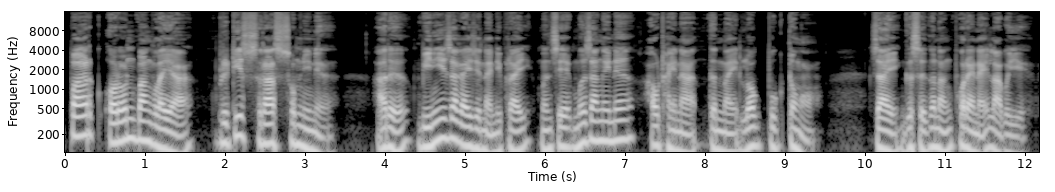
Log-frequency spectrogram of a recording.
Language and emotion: Bodo, neutral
